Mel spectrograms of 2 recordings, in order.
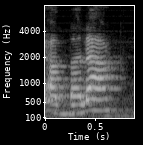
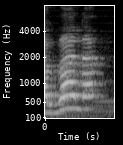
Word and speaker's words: Abdala: En el predictivo del celular o de la compu sale Abdalá, con acento en la A, pero bueno, Abdala, como me gusta decir, ¿no?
